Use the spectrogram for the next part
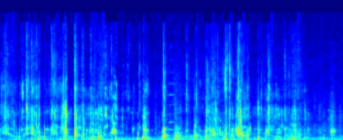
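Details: Black Labrador dog chewing a meal of fried dough, sponge cake and vegetables, with dense crisp crunches and snapping bites repeated rapidly, moist mouth sounds between them, close to the microphone indoors.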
